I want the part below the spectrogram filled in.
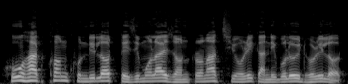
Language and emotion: Assamese, neutral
